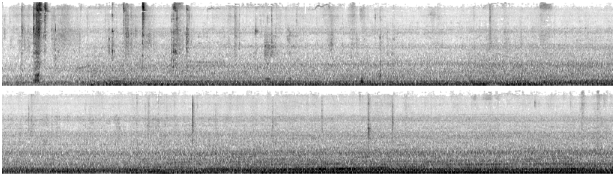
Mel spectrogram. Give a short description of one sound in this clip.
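A train rumbles as it pulls out of a station, its low hum growing steadily louder.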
